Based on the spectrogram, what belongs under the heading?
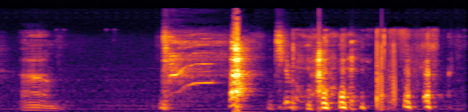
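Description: A dog gives a short, sharp bark, then a longer yelping whine after a pause, followed by a run of choppy, voice-like sounds, all moderately loud.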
